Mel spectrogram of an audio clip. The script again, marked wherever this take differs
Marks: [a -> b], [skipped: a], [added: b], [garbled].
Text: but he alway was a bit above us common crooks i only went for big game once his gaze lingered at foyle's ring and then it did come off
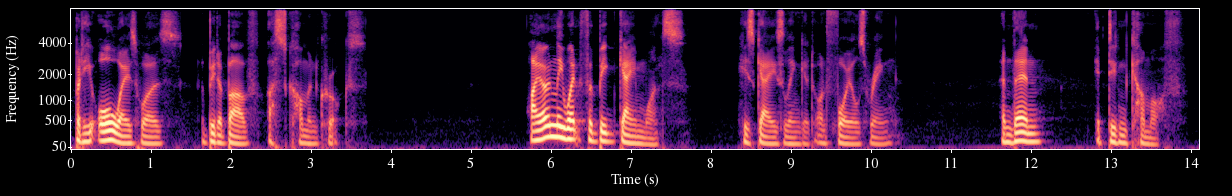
but he [alway -> always] was a bit above us common crooks i only went for big game once his gaze lingered [at -> on] foyle's ring and then it [did -> didn't] come off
